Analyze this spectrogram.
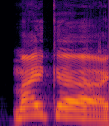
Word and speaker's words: Maika: Her first name rhymes with Taika. You should get it by now. You should get it now. Her name rhymes with Taika. Maika, you got it.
